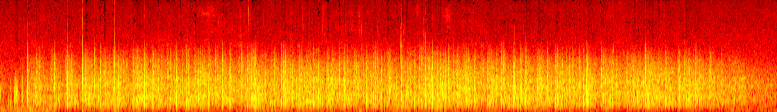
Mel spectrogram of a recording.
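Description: Aerial fireworks shells bursting in a rapid finale barrage, a dense, continuous crackle that dies away near the end.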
